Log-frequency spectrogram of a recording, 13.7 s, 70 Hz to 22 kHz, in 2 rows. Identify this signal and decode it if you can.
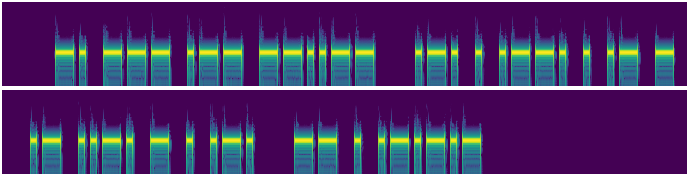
Morse code, heard as a keyed tone, about 20 wpm, 700 Hz. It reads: NOW, REPEAT AFTER ME.
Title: Sentences from Top 1600 Words 20wpm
